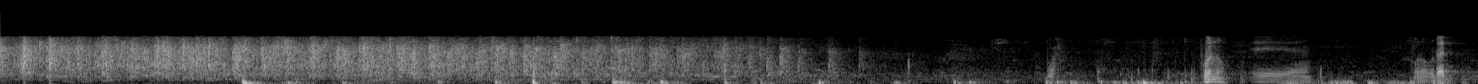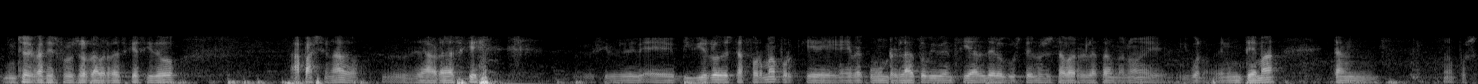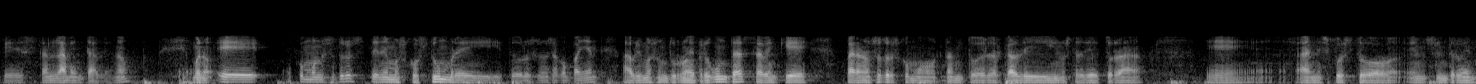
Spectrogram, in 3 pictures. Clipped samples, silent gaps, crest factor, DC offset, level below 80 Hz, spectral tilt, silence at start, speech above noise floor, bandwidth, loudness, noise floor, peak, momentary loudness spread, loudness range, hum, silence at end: under 0.1%; none; 20 dB; under 0.1%; -40 dBFS; -10.5 dB/octave; 0 s; 23 dB; 4 kHz; -27 LUFS; -50 dBFS; -8 dBFS; 18 LU; 9 LU; none; 0 s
